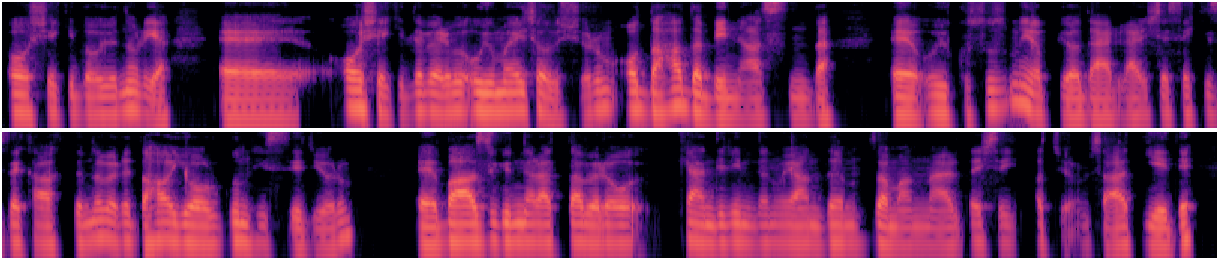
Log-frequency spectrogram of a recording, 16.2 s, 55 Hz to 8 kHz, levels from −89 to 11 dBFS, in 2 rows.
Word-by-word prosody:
o 105 -1 +3
şekilde 105 -2 -5
uyunur 100 +5 0
ya, 80 -3 +1 0.3
eee, 85 -1 +2 0.3
o 130 -1 +5
şekilde 100 -1 -2
böyle 105 -2 +4
bir 115 - +2
uyumaya 115 0 +4
çalışıyorum. 100 +7 -2
O 120 -1 +3
daha 125 +4 +3
da 105 -7 +4
beni 90 -2 +2
aslında, 85 +1 -3 0.4
eee, 95 -1 +6
uykusuz 105 - -4
mu 155 -2 0
yapıyor 90 -7 0
derler. 85 0 -2
İşte 95 +2 -7
8.00'de 100 +2 -4
kalktığımda 105 +4 -2
böyle 110 -3 -1
daha 110 +3 +3
yorgun 105 +1 +2
hissediyorum. 90 +3 -6 0.4
Eee, 95 +1 +3
bazı 110 0 +7
günler 110 0 +2
hatta 105 0 +2
böyle, 105 0 +3
o 105 0 0 0.2
kendiliğimden 105 -1 -1
uyandığım 100 0 -2
zamanlarda, 95 +1 -2
işte, 100 -1 -7
atıyorum, - - -12
saat - - -1
7.00, 95 +3 0
105 Hz, 150 wpm, -26 LUFS, 95-110 Hz, 0.4 s, bazı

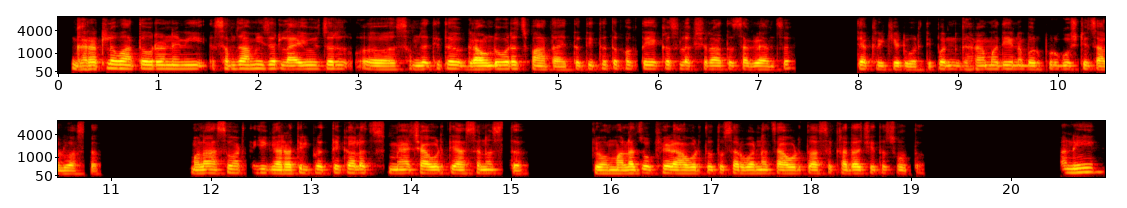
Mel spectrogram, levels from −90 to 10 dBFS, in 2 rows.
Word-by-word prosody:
घरातलं 150 +5 +2
वातावरण 160 -1 +5
आणि 155 -1 -1
समजा 165 0 +1
आम्ही 165 +1 0
जर 165 +1 +2
लाईव्ह, 145 +1 +3
जर 160 -1 +5 0.2
अ, 135 -1 +1
समजा 140 +1 -1
तिथं 155 -3 +2
ग्राउंडवरच 150 +3 +5
पाहताय, 130 -3 -1
तर - - +1
तिथं 150 +2 -6
तर - - 0
फक्त 160 0 -5
एकच 155 +1 -2
लक्ष - - -4
राहतं 140 -1 -1
सगळ्यांचं 135 +2 -1 0.7
त्या 465 - +3
क्रिकेटवरती. 135 -3 -3
पण 145 -1 0
घरामध्ये 145 +2 -4
आहे 150 - -2
ना 145 - -4
भरपूर 140 +1 -2
गोष्टी 140 0 -4
चालू 125 -2 -1
असतात. 120 0 -9 0.9
मला 135 +2 +2
असं 145 +2 -2
वाटतं, 150 0 -7
की 155 - -5
घरातील 135 -1 +2
प्रत्येकालाच 150 +1 -2
मॅच 140 0 -3
आवडते, 140 0 +3
असं 135 0 -1
नसतं 140 -3 -3 0.7
किंवा 135 -1 +4
मला 135 +1 +3
जो 150 -2 +1
खेळ 150 -1 +5
आवडतो, 135 +1 +1
तो - - -4
सर्वांनाच 140 0 0
आवडतो, 135 0 +2
असं 135 - -3
कदाचितच 140 0 -1
होतं. 130 -2 -8 1.4
आणि 165 +4 +1
140 Hz, 150 wpm, -22 LUFS, 135-150 Hz, 1.4 s, वातावरण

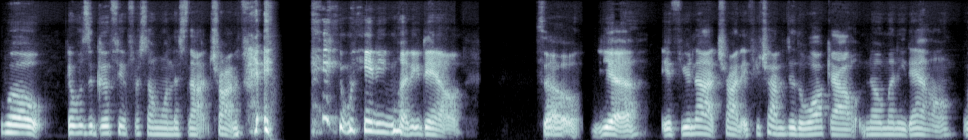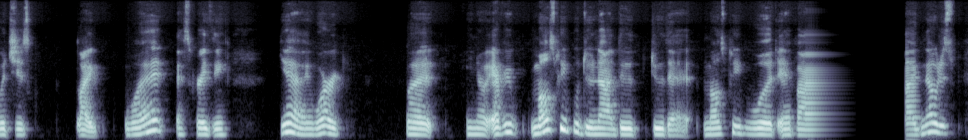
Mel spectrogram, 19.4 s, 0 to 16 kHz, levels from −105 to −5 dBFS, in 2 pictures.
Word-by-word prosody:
Well, 200 -3 +5 0.2
it 195 - +4
was 195 0 +1
a - - +2
good 185 +1 +1
fit 190 -2 -2
for 175 - -9
someone 165 -3 -3
that's 160 0 -4
not 160 - -2
trying 160 - 0
to - - -9
pay 275 -1 +7 0.3
pay - - +1 0.3
any 225 -5 +7
money 180 -8 +4
down, 135 - +3 0.7
so - - +1
yeah, - - +5 0.2
if 155 +1 -2
you're 175 0 +4
not 175 -1 +2
trying 155 -3 -1
if - - -4
you're 175 - -8
trying 175 -3 -2
to 165 - -5
do 165 -1 +1
the 155 - 0
walkout, 155 -3 -1
no 155 0 -4
money 155 -1 -3
down, 150 -1 -4
which 155 0 -4
is, 150 0 -6 0.4
like, 125 -5 -3 0.2
"What? 190 - -1
That's 160 0 -9
crazy," 155 -1 -3 0.5
yeah, 205 -4 +2
it 155 - -3
worked, 170 0 -2 0.6
but, 155 -2 -1 0.3
you 165 - -5
know, 160 -1 -3
every 195 +3 0
most 255 +11 +1
people 265 -7 +1
do 170 -2 0
not 155 -2 -1
do 155 -2 +1
do 155 -1 +2
that. 140 -1 -7
Most 160 +2 -4
people 180 -4 -6
would 155 -2 0
if 150 0 -2
I 140 -1 -3 0.8
I've 150 +1 -4
noticed, 200 -1 -2
160 Hz, 185 wpm, -20 LUFS, 155-185 Hz, 0.8 s, pay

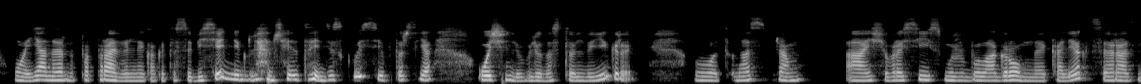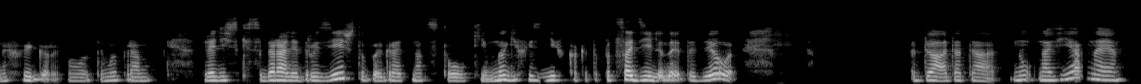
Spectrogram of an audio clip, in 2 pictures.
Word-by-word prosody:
Ой, 175 -3 +2
я, 205 +1 +6
наверно, 195 -1 +3
п 200 0 -3
правильный, 180 -5 +3
как 165 0 -6
это, 175 - -7
собеседник 200 - +3
для 220 +5 +2
для 220 +1 +3
этой 225 -1 +4
дискуссии, 365 - +1
потому 200 0 -3
что 205 - -5
я 200 - +3 0.4
очень 205 0 +5
люблю 175 +1 -1
настольные 175 +2 -1
игры. - - 0 0.6
Вот 185 -2 -1
у 180 - -6
нас 205 +3 -2
прям 190 +1 -1 0.4
А, 180 0 +5
ещё 185 0 -2
в 185 - -2
России 190 +2 +1
с 200 0 -13
мужем 180 -2 -1
была 185 -1 +2
огромная 180 -3 +2
коллекция 195 +5 -1
разных 180 +1 -2
игр, 225 +5 -3
вот, 165 -2 -11
и - - -8
мы 190 +2 -4
прям 175 0 -7 0.5
периодически 185 +1 -1
собирали 190 -1 +3
друзей, 180 +9 +1
чтобы 210 -10 -5
играть 170 -1 -4
в - - -23
настолки, 165 -4 -6
и - - -2
многих 210 +2 0
из 190 -2 -2
них, 195 +2 -2
как - - -9
это, 240 - -15
подсадили 200 -2 +3
на 195 - 0
это 200 -4 -3
дело. 205 +8 +2 1.7
Да, 185 -2 0
да, 185 +1 -4
да. 170 -3 -6
Ну, 205 +2 -4
наверное, 210 0 -1
190 Hz, 160 wpm, -22 LUFS, 180-205 Hz, 1.7 s, я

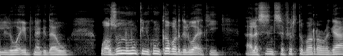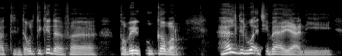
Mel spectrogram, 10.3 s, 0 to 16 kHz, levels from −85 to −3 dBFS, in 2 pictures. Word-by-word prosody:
اللي 120 -2 -3
هو 130 +1 +1
ابنك 120 -3 -4
ده 115 +1 -2
و 115 0 -3 0.5
وأظُن 155 +8 +3
ممكن 175 -2 +2
يكون 165 +3 0
كَبَر 160 -1 +3
دلوقتي 135 -3 -2 0.4
على 120 +1 -1
أساس 120 +5 -1
أنت 145 - -3
سافرت 145 +1 -5
برّه 140 +1 -2
ورجعت، 135 +3 -3
أنت 130 +1 -8
قُلت 165 +3 -3
كده، 165 - 0
فطبيعي 130 +5 +1
يكون 175 -1 -2
كَبَر. 135 -8 +2 0.5
هل 215 - +5
دلوقتي 185 -4 +2
بقى 140 -4 +1
يعني 110 -1 -4
135 Hz, 150 wpm, -22 LUFS, 125-165 Hz, 0.5 s, هل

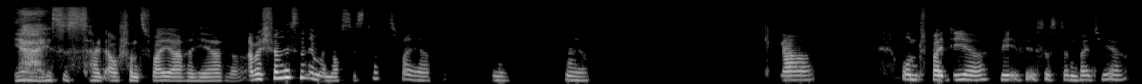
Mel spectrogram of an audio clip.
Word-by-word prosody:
Ja, 185 -2 +5
es 185 +3 -3
ist 195 - -3
halt 180 -2 -1
auch 185 -1 0
schon 180 -2 -1
2 180 +2 0
Jahre 175 -1 +1
her, 175 +1 -2
ne? 160 -1 -13
Aber 245 - +5
ich 245 +3 +1
vermisse 315 +2 +7
ihn 310 - -4
immer 225 -8 0
noch, 175 0 -4
siehste? 195 +9 -11
2 230 - -7
Jahre. 185 -2 -5 0.6
Mhm. 185 -2 -8 0.5
Ja. 185 -3 -4 1.9
Klar. 205 +1 +2 0.9
Und 220 -2 -1
bei 215 -2 +7
dir, 220 +1 +1
wie 215 -1 0
wie - - -6
ist 225 - -7
es 220 -1 -5
denn 210 -2 -2
bei 210 +1 -1
dir? 220 +2 -6
200 Hz, 170 wpm, -25 LUFS, 180-220 Hz, 1.9 s, vermisse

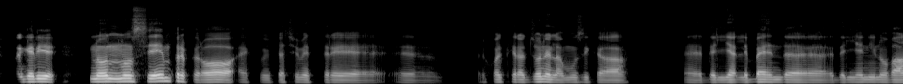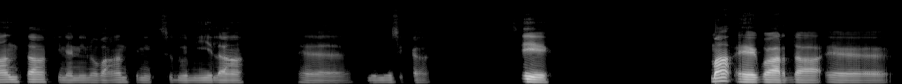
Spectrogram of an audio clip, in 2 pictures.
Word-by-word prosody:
Magari 125 0 +5 0.3
non 130 0 +6
non 140 0 +7
sempre 145 +3 +4
però, 110 -1 +1
ecco, 110 0 -18
mi 100 - -16
piace 105 +2 -13
mettere, 100 -3 -8
ehm, 90 -4 -19 0.3
per - - -30
qualche 115 0 -9
ragione 115 +2 -1
la 105 -2 -4
musica, 105 -2 -8 0.5
ehm, 105 -1 -13
degli 105 +2 -6
a 105 - 0
le 110 0 -8
band 105 -3 -3
degli 105 +1 -10
anni 110 0 -6
'90, 110 +1 -2
fine 105 -2 -14
anni 100 0 -11
'90, 105 +1 -11
inizio 100 +1 -18
2000, 100 -1 -7 0.5
ehm, 95 -2 -13
la 100 0 -17
musica 100 0 -16 0.8
sì. 115 -6 +4 1.6
Mah, - - +8
ehm, 115 -2 +5
guarda, 105 -2 +2
ehm, 100 -2 -7
105 Hz, 120 wpm, -23 LUFS, 100-110 Hz, 1.6 s, Mah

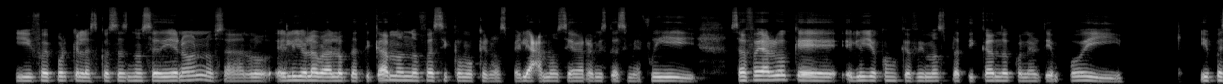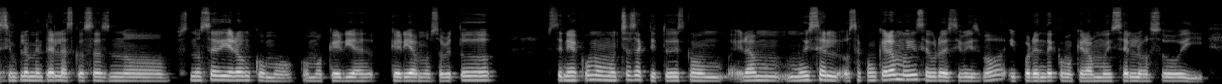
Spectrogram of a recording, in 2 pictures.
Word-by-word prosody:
y 170 0 -2
fue 175 +1 +3
porque 180 +1 -2
las 170 0 0
cosas 175 0 -2
no 175 0 -2
se 175 0 +2
dieron, 190 +5 +1
o 180 - -3
sea, 175 - -8
lo - - -2
él 180 - 0
y - - +2
yo 190 -1 +5
la 185 0 +5
verdad 170 -1 +5
lo 175 0 +2
platicamos, 190 +3 0
no 180 -1 0
fue 180 +1 0
así 175 -1 -9
como 170 -2 -3
que 160 - -6
nos 155 0 -10
peleamos 170 0 -1
y - - +2
agarré 165 0 -3
mis 170 -1 -6
cosas - - -6
y - - -11
me 155 - -10
fui. 170 -3 0 0.3
O - - -54
sea, 185 - +2
fue 205 +2 +4
algo 210 +1 +3
que - - +3
él 465 - -5
y 185 - +1
yo 180 -1 -1
como 180 -1 -8
que 170 - -2
fuimos 170 0 -4
platicando 175 +1 -1
con 165 - -6
el 160 -1 -6
tiempo 185 +1 -4
y 150 -6 -3 0.7
y, 180 - -2
pues, 175 0 -1
simplemente, 180 0 +2
las 175 -1 0
cosas 175 0 0
no, 170 -2 -2
pues, - - -18
no 190 -1 -1
se 195 +3 +1
dieron 195 -1 +4
como 160 -4 -4
como 160 0 -7
quería 165 -1 +1
queríamos. 170 -1 +3
Sobre 165 0 0
todo, 195 +2 0 0.5
pues, - - -19
tenía 195 -1 +2
como 210 +1 0
muchas 195 +1 -1
actitudes, 180 -3 0
como 175 -1 +2
mu 170 0 -2
era 185 +1 +1
muy 185 0 0
cel 195 -2 +3
o - - -1
sea, 175 +2 -8
como 185 0 -1
que 195 - 0
era 220 +2 +6
muy 220 -2 +3
inseguro 190 -5 +1
de 175 - +6
sí 175 0 -6
mismo 175 +6 -2
y, 175 - -4
por 170 0 +3
ende, 170 +1 +4
como 165 -2 -2
que - - -1
era 160 0 +2
muy 165 0 0
celoso 165 0 +1
y 295 - -4
175 Hz, 230 wpm, -20 LUFS, 170-190 Hz, 0.7 s, era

